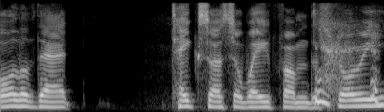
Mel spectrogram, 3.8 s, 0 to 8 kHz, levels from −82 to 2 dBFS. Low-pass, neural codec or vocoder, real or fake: 7.2 kHz; none; real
